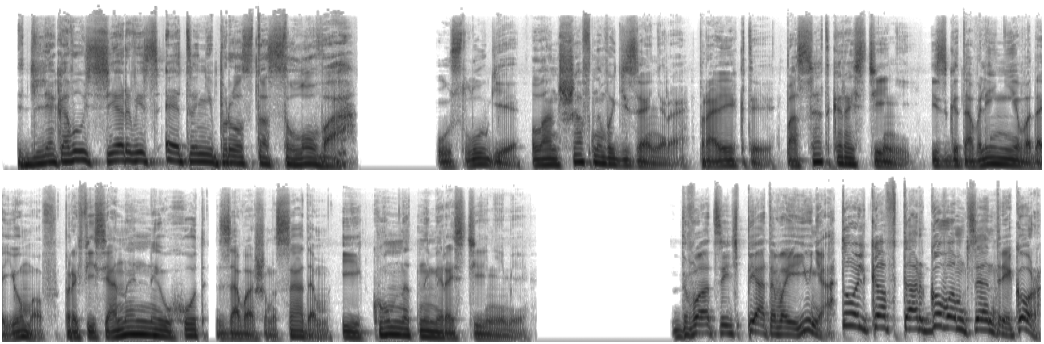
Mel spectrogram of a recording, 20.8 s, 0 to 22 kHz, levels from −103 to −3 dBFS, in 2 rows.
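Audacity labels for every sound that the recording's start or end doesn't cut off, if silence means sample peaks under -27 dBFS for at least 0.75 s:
4.370000	15.590000	sound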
